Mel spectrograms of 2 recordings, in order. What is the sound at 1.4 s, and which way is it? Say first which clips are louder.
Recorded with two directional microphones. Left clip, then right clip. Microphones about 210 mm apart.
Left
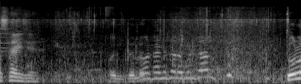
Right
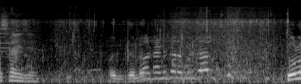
Speech: even; 30° right (ahead or behind).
